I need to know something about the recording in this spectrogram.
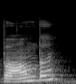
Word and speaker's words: bomb: it isn't bomb not bomb not bom it's bom bom it's a short sound o boom so without it without it we don't pronounce b so next word it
